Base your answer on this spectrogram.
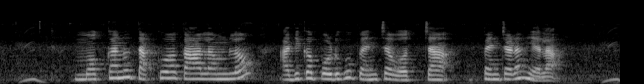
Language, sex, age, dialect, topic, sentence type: Telugu, female, 31-35, Telangana, agriculture, question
